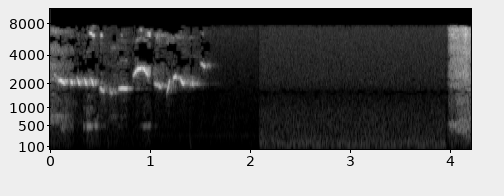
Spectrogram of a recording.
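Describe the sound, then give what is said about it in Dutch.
Bright, warbling birdsong chirps and trills for about a second and a half, sounding like a recording played through a small speaker during a city council meeting, then cuts off, followed by low rumbling noise and a burst of hiss. “Iemand heeft nu vogeltjes aanstaan.”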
